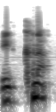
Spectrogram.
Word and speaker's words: Vighna: Then Vighna. Ghna is also Mahaprana. Vighna.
